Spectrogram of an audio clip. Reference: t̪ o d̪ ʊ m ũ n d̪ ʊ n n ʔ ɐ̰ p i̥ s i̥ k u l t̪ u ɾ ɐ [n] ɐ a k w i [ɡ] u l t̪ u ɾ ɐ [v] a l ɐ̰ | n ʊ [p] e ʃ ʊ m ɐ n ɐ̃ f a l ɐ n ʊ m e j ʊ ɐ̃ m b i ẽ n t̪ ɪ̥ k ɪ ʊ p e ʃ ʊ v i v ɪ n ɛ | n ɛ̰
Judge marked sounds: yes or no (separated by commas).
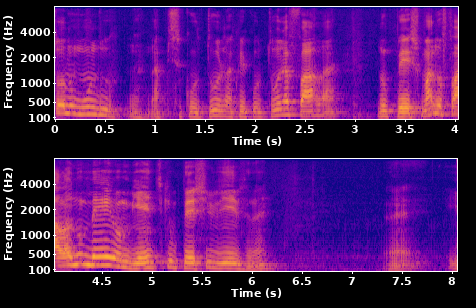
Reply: yes, no, no, yes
